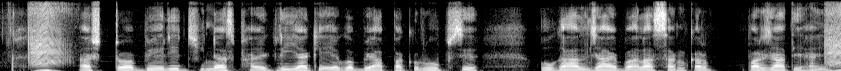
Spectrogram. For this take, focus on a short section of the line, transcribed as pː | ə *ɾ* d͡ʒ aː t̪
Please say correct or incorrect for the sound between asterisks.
correct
